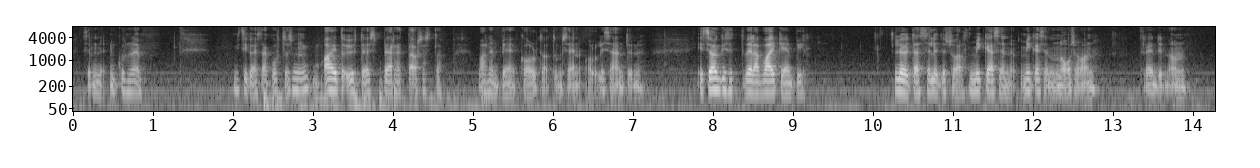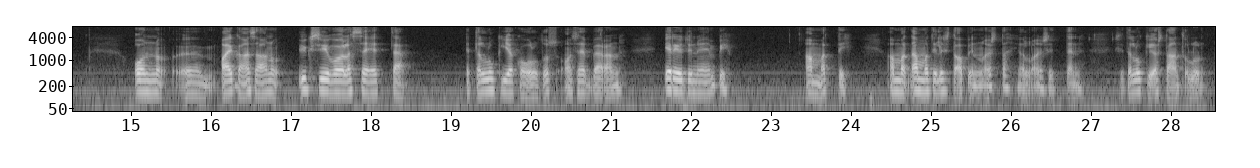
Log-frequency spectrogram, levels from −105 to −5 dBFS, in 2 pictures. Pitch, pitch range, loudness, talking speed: 150 Hz, 140-150 Hz, -33 LUFS, 115 wpm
